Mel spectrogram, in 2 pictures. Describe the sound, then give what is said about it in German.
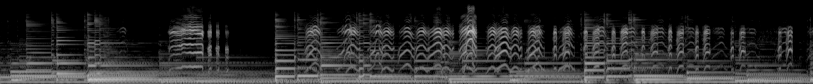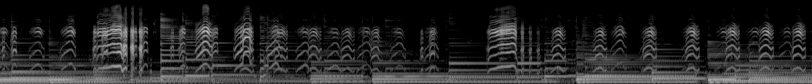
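A Ross's gull gives a rapid series of high, nasal, harmonic calls in overlapping bursts, with sustained low tones droning steadily underneath throughout. “Das war die Rosenmöwe.”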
